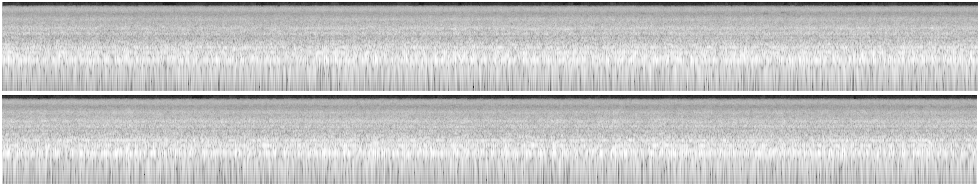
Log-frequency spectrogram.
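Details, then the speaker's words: Crosley top-load washer in final spin after a heavy, warm-water, max full load: smooth, even whir with a steady mid-pitched tone at peak spin speed, no knocking or thumping; quiet, normal spin. "That is its peak spinning speed there. Sounds excellent."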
